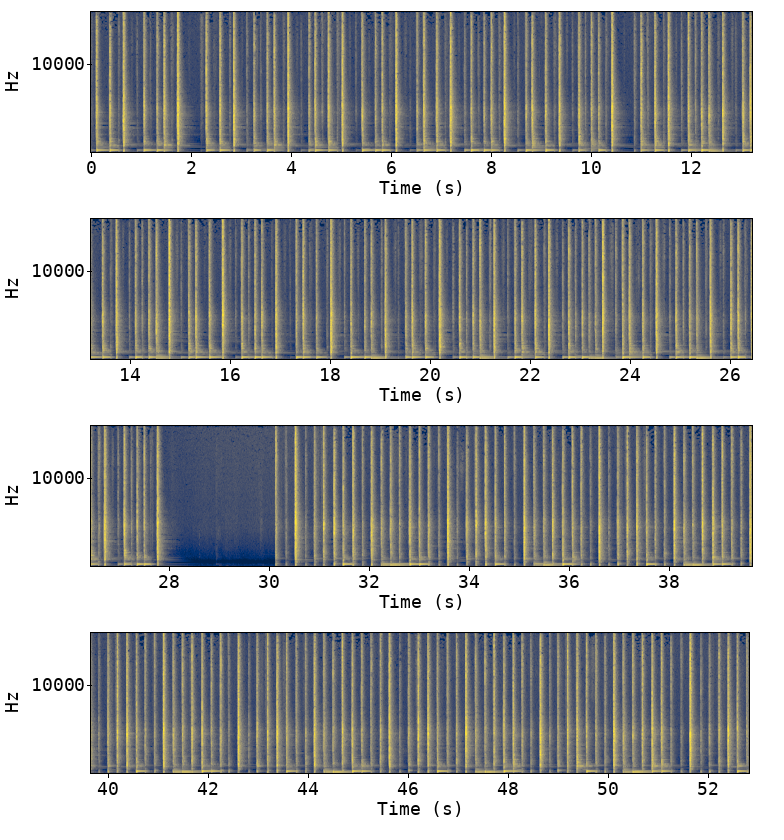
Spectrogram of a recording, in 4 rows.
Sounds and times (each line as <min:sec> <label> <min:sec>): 0:00.0 congas 0:28.1
0:30.0 congas 0:52.8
